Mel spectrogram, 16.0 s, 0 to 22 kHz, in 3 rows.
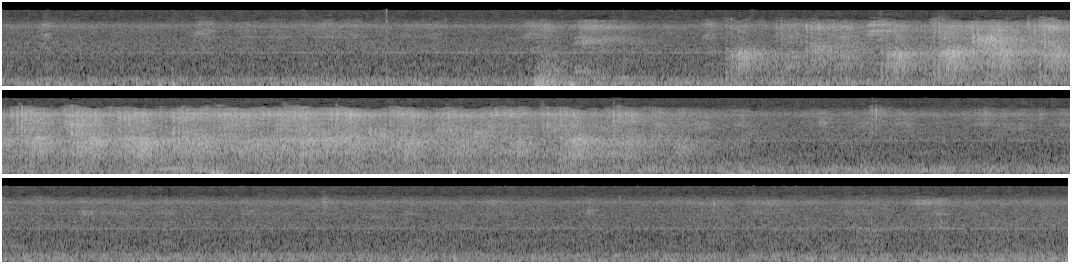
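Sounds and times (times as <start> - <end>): crowd applauding: 3.5 - 9.2.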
